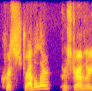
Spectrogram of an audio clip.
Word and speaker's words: Chris Streveler: Chris Streveler, you've got it right.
